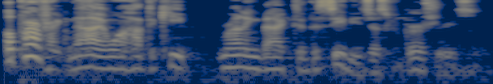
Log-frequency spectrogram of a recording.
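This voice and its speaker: Talking fast and expressively in a mid-range voice that's sharp with a breathy edge, a man reads a visual novel's text aloud on a casual gaming stream. He drops playful, mumbled remarks along the way.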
